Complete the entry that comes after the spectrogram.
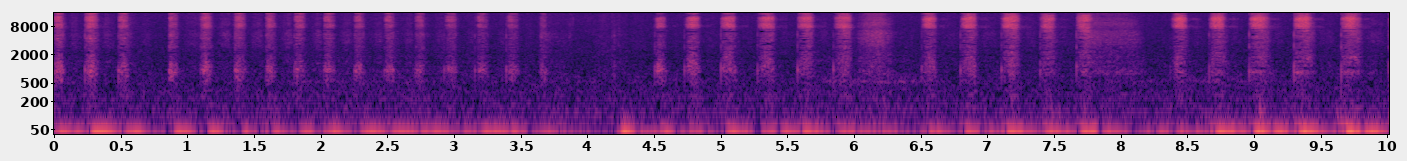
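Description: A 4B pencil makes quick hatching strokes across a white paper sketchbook page lying flat, scratching the paper. The result is a fast, steady run of short, dry, bright scratches, each stroke separate, with a brief pause partway through before the strokes resume.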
